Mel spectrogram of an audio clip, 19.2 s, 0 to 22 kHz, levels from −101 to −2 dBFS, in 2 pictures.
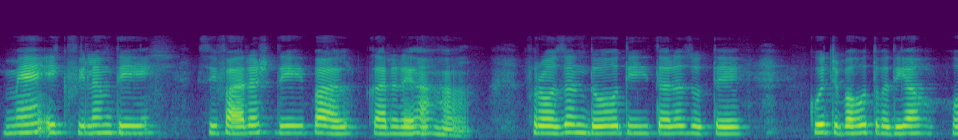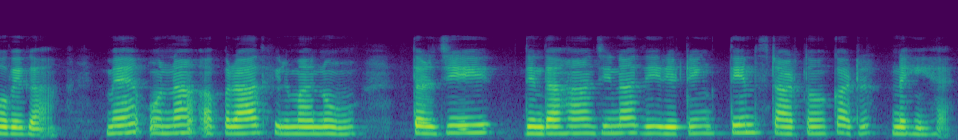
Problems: constant background noise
